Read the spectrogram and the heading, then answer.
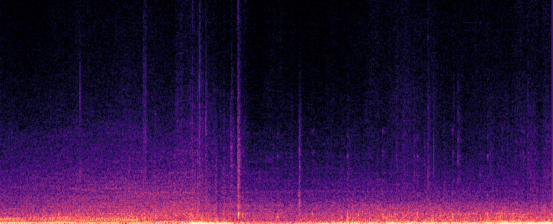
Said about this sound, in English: Oops, sorry merging. I'm merging on a highway right now with a giant semi truck on my tail, fighting for my life.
